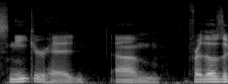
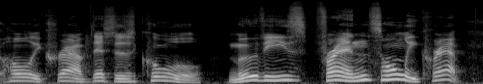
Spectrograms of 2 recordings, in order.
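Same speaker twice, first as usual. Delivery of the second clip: put-on high, excited gushing in a kid voice. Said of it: "you guys are like".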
